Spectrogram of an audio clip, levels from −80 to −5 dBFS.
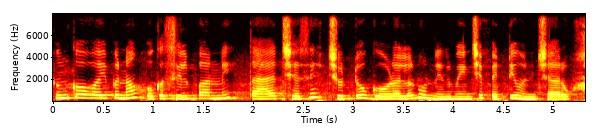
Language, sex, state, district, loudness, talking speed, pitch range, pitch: Telugu, female, Telangana, Mahabubabad, -12 LUFS, 110 wpm, 230-290 Hz, 260 Hz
